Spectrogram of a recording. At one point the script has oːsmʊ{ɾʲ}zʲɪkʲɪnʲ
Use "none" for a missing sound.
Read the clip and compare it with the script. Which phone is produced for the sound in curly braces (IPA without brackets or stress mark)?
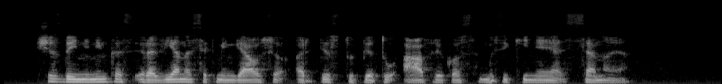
none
